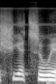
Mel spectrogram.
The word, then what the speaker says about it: Shih Tzu: a brief history of what a shatu is and that is the proper Chinese uh pronunciation yitsu is in Chinese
